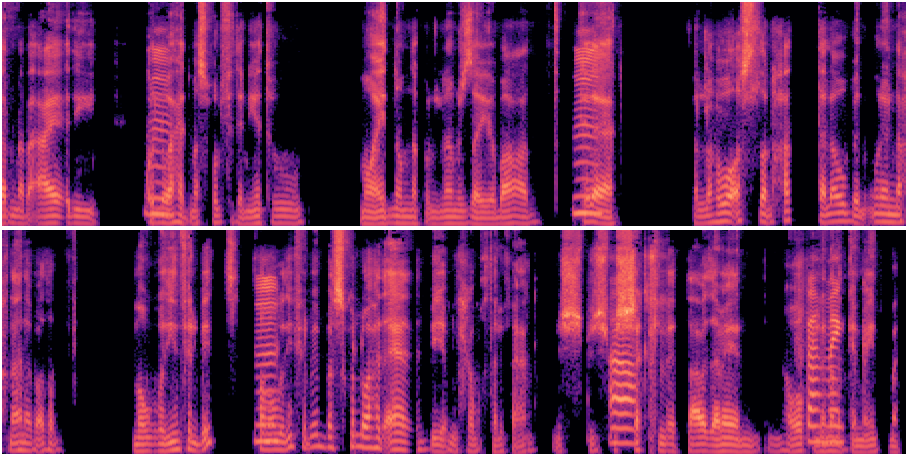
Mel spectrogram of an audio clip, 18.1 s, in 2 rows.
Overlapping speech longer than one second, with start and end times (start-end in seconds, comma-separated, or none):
none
